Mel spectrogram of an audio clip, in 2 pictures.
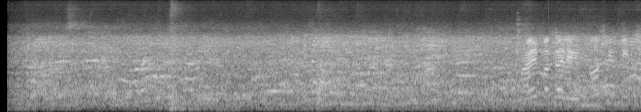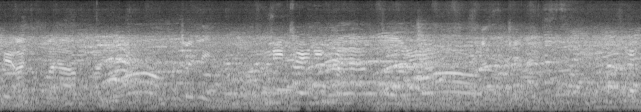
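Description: A large crowd of children chatters and calls out in a big echoing hall.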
